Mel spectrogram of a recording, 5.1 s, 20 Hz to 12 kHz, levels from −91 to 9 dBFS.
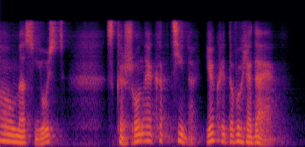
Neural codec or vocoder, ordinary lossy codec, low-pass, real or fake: codec, 16 kHz, about 1 kbps, DyCAST, with the encoder's durations; AAC, 64 kbps; 7.2 kHz; fake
